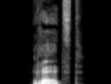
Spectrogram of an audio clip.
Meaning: second-person singular present of raten
- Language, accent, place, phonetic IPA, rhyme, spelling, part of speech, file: German, Germany, Berlin, [ʁɛːt͡st], -ɛːt͡st, rätst, verb, De-rätst.ogg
